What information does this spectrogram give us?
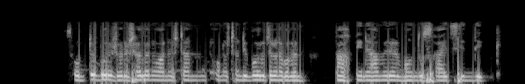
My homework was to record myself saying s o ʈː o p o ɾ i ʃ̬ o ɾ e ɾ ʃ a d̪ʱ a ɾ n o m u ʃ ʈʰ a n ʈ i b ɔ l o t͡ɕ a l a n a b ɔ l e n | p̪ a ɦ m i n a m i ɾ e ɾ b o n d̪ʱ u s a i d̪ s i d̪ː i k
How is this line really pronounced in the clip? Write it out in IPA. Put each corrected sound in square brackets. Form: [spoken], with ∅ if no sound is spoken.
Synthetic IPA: s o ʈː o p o ɾ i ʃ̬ o ɾ e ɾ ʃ a d̪ʱ a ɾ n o [n] u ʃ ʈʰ a n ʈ i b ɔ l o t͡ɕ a l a n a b ɔ l e n | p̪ a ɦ m i n a m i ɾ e ɾ b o n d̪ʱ u s a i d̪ s i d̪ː i k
